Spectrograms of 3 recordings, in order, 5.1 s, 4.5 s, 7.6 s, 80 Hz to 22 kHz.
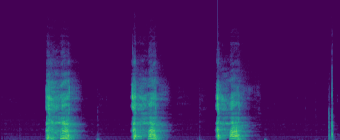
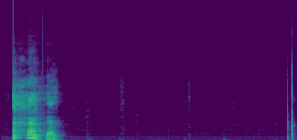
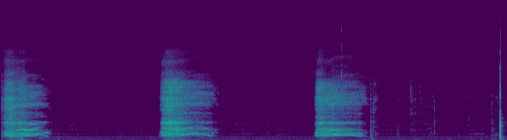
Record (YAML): three_cough_length: 5.1 s
three_cough_amplitude: 28831
three_cough_signal_mean_std_ratio: 0.36
cough_length: 4.5 s
cough_amplitude: 27602
cough_signal_mean_std_ratio: 0.26
exhalation_length: 7.6 s
exhalation_amplitude: 16385
exhalation_signal_mean_std_ratio: 0.44
survey_phase: alpha (2021-03-01 to 2021-08-12)
age: 45-64
gender: Male
wearing_mask: 'No'
symptom_none: true
smoker_status: Never smoked
respiratory_condition_asthma: false
respiratory_condition_other: false
recruitment_source: REACT
submission_delay: 3 days
covid_test_result: Negative
covid_test_method: RT-qPCR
